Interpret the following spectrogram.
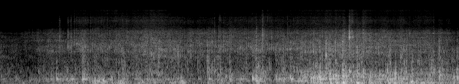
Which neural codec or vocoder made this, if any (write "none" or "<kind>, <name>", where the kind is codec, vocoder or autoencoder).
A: autoencoder, DAC-VAE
